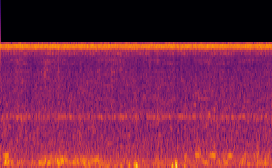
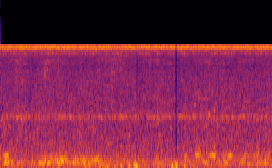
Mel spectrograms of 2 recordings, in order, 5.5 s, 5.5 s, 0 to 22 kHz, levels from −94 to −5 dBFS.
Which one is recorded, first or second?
first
